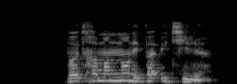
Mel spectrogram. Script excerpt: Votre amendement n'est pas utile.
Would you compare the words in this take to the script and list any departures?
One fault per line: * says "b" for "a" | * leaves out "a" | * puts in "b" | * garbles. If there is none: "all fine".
all fine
